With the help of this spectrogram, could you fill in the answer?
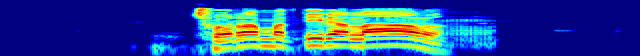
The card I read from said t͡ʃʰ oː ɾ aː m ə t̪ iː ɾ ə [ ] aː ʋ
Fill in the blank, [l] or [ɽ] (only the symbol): l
